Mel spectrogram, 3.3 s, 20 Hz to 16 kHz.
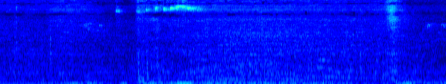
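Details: Mercedes CLK 320 3.2 V6, warm: revs start to climb then fall flat and choke with a backfire pop, no power on acceleration; faulty air flow meter (MAF), fixed by replacement.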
